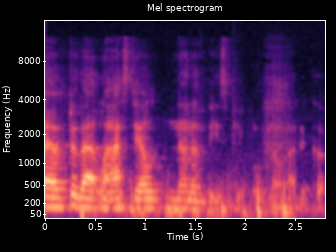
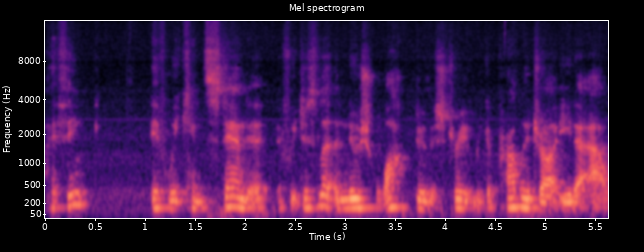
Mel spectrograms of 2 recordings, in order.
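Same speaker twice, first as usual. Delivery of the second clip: soft, hushed, kept-down quiet voice; 9 dB quieter than usual. Speaking in character, plotting with a companion so others won't hear: talking quietly. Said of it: "trying to talk quietly".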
